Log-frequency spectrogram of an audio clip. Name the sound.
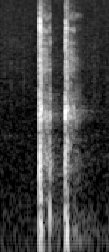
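coughing and throat clearing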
